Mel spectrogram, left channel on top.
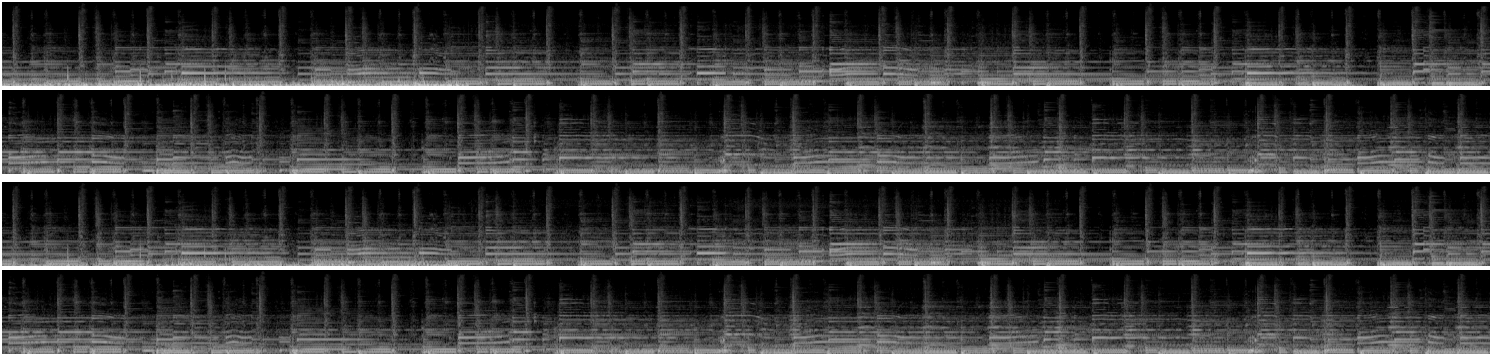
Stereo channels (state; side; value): normal; both; correlation 0.55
